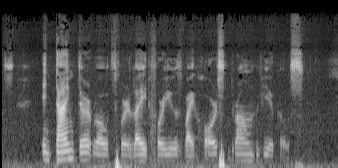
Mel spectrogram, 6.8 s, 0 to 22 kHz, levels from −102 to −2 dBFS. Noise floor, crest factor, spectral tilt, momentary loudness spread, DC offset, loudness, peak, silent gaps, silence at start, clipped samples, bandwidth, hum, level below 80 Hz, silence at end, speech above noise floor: -53 dBFS; 26 dB; -3 dB/octave; 19 LU; under 0.1%; -24 LUFS; 0 dBFS; none; 0.05 s; under 0.1%; 16.5 kHz; none; -36 dBFS; 0.7 s; 28 dB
